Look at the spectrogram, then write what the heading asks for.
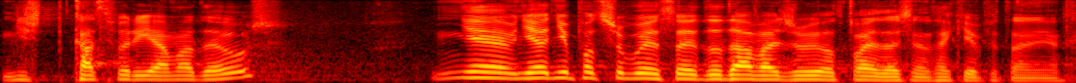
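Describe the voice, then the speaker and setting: A man's voice: fairly high pitch, brisk, clean tone, big-room sound. A young man with a Polish accent answering questions on a studio stage, hesitant and swearing, on a headset mic. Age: young adult.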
